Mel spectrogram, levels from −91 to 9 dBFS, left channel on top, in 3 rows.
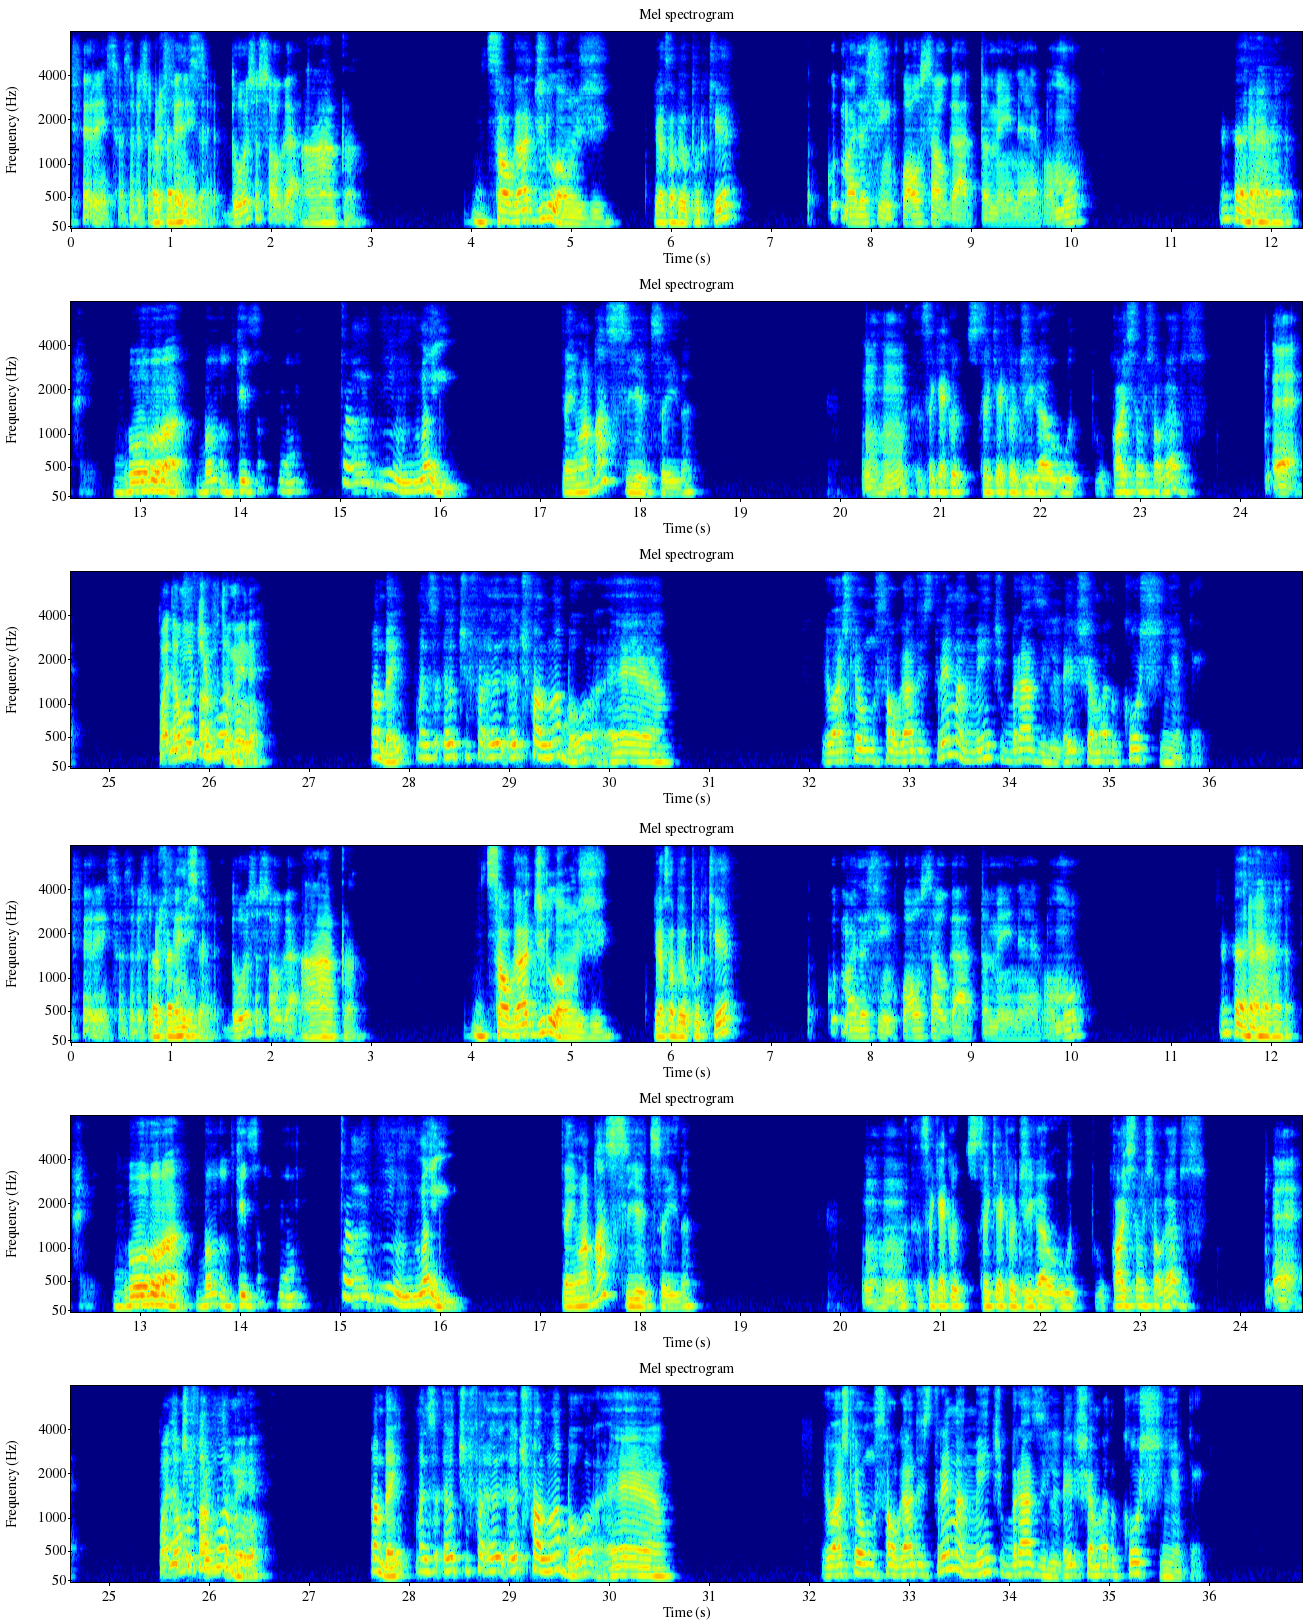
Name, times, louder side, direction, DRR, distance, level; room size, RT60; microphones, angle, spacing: voice 1, 0.0-1.3 1.6-2.3 7.6-10.1 20.2-20.7 24.3-24.6 25.5-26.5, left 2 dB, 55° left, 0.8 m, -27 dB
voice 2, 0.8-1.4 2.3-2.9 4.0-5.4 5.8-6.7 11.5-12.4 12.7-14.6 15.0-16.2 17.2-18.5 20.5-23.6 25.6-26.5 27.6-30.6 32.1-35.9, right 3 dB, 65° right, 0.5 m, -23 dB
5.8 x 2.3 x 3.0 m
head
